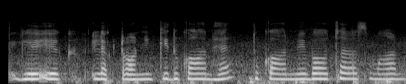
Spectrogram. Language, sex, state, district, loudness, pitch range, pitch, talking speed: Hindi, female, Punjab, Pathankot, -14 LUFS, 245-255 Hz, 250 Hz, 160 wpm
